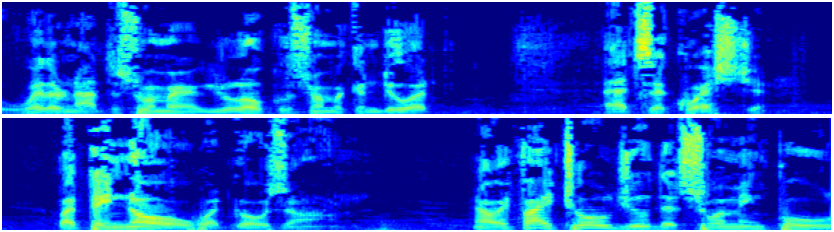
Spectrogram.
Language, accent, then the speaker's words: English; Hawaii, United States; I'm part Hawaiian. I was raised in the Hawaiian Islands. I'm an 8th Hawaiian.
